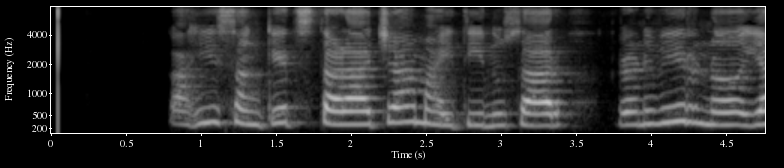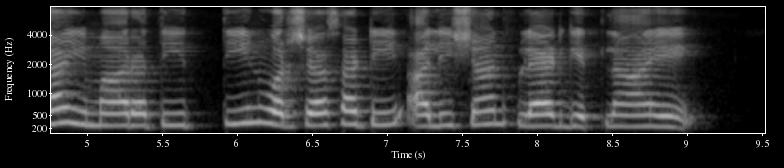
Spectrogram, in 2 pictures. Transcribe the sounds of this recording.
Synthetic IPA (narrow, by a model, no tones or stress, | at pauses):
kaɦiːsəŋket̪st̪ʰəɭat͡ɕjamaɦit̪iːnusaɾ | ɾəɳʋiːɾnəjaimaɾt̪iːt̪iːnʋəɾʂasaʈiːʔaliɕanflæʈɡʱet̪laːɦe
